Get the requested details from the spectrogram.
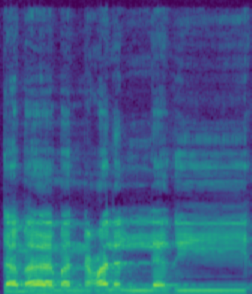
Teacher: تماماً غنہ نہیں کریں گے کیونکہ آگے عین حروف حلقی میں سے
